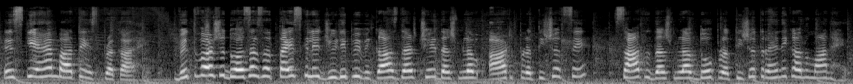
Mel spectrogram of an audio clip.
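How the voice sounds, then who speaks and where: A woman's voice: high-pitched, normal speed, few pauses. A woman narrating a scripted news report in voice-over style. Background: music bed.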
